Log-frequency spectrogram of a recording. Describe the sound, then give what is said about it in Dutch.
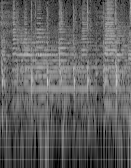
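Horse hooves clip-clop at a steady walking pace, sharp regular knocks on a hard surface, with no talking over them: Karel riding his horse with the Burgundian delegation on the way to Trier, in the rain. “Onze Karel op zijn paard.”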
